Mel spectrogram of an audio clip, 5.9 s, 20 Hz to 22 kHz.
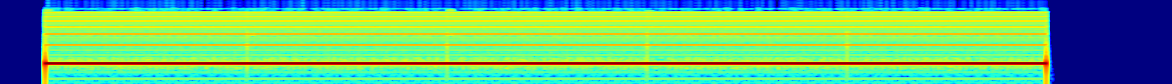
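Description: Loud, steady 1 kHz line-up test tone, the reference tone that goes with colour bars. It starts a moment in, holds one unchanging pitch for about five seconds, and cuts off abruptly.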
